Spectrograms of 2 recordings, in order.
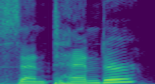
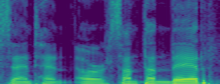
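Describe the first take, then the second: First: The name is said with an English pronunciation. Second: The name is said with a Spanish pronunciation. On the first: The speaker calls it wrong. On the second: The speaker calls it right.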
